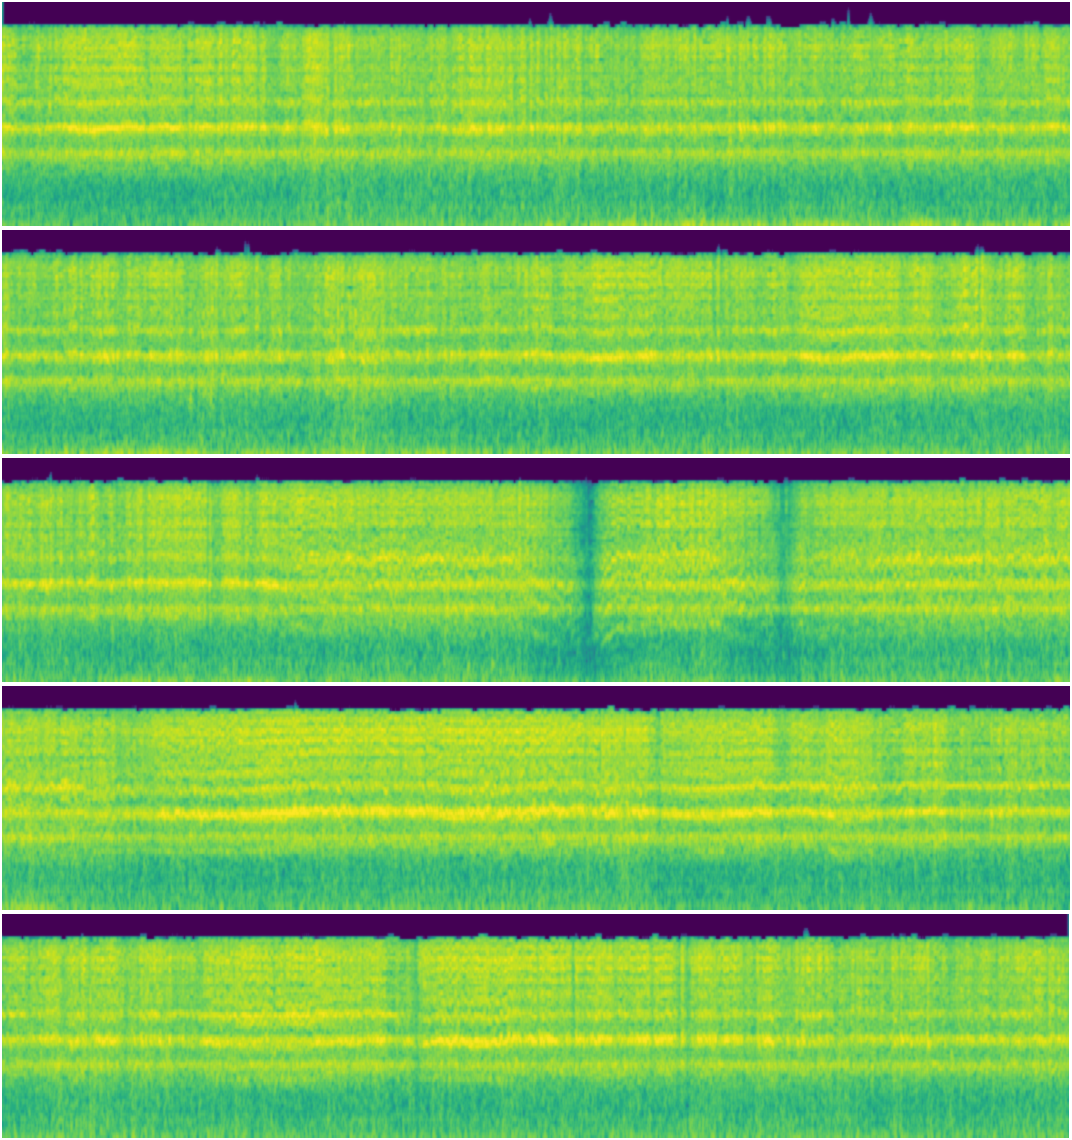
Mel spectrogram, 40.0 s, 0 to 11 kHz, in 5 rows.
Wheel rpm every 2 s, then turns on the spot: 230, 230, 230, 230, 230, 240, 230, 230, 230, 200, 110, 160, 200, 220, 220, 230, 230, 220, 230, 230.
none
